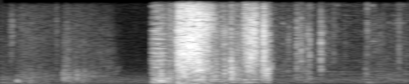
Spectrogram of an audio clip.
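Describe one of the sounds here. A wooden door crashes and splinters.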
